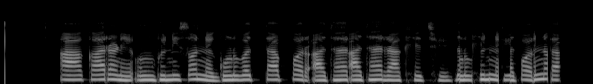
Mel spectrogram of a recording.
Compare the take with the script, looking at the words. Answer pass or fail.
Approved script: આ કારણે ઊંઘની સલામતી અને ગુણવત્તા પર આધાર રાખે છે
fail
